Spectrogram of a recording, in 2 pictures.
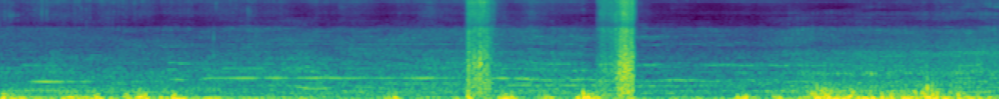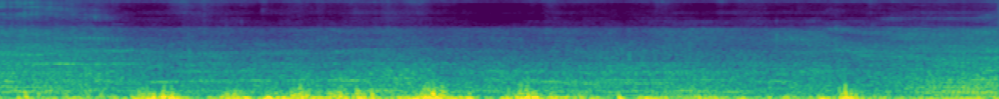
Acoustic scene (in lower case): street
